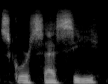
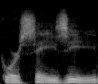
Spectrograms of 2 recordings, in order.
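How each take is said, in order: First: The ending is said with an s sound. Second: The ending is said with a z sound. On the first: The speaker calls it wrong. "not Sassy" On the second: The speaker calls it right.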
